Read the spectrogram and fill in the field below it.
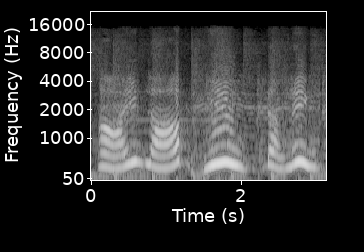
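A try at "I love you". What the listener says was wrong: হয়নি গো, ভিউ বলো না, ইউ বলো।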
